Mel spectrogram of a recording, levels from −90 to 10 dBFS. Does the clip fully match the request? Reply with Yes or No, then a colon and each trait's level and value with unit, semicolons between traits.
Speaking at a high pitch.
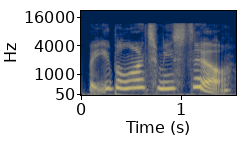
Yes: very high, 320 Hz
